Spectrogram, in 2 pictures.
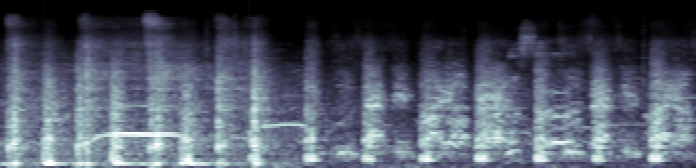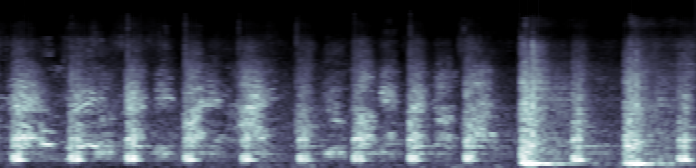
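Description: High school marching band's drumline playing a steady cadence of about three strokes a second, with shouts from the band members over it; the fuller band sound with a low pitched part comes back in near the end.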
